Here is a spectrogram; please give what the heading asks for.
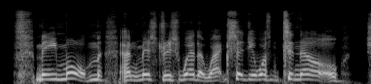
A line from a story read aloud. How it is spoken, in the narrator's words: Sean wailed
